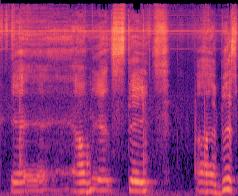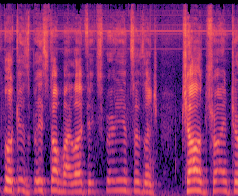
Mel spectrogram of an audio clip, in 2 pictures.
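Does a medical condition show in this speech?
Yes: cerebral palsy; from birth.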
